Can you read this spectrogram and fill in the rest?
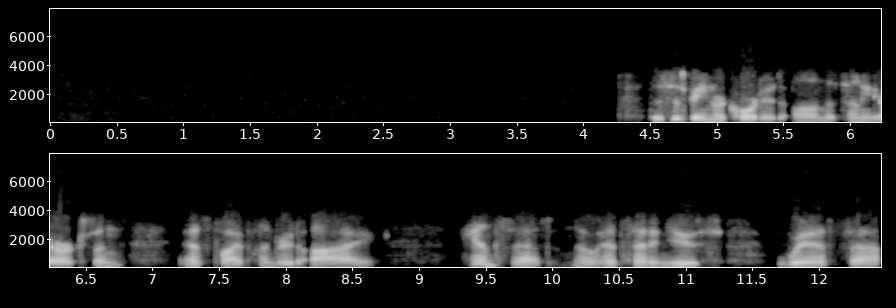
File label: Sony Ericsson S500i inside, cell phone headsets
